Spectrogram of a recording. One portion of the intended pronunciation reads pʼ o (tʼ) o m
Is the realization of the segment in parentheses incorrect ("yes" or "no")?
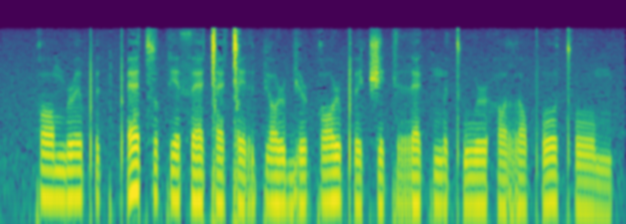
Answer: no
